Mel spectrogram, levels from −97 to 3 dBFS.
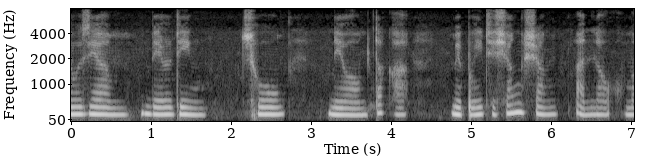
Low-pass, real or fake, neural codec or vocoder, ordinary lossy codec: none; fake; codec, 16 kHz, 2 kbps, FunCodec, trained on Chinese and English, 25 frames a second; none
